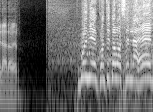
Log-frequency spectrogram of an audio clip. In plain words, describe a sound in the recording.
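A crowd cheers and shouts loudly in a large arena.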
